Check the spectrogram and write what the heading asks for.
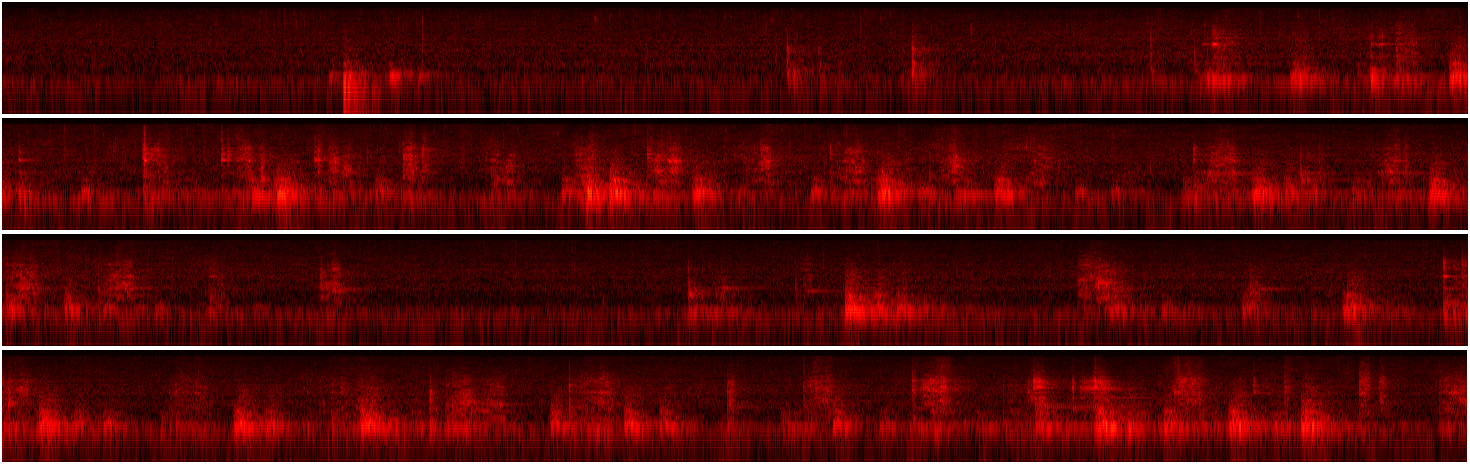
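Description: Wooden spatula scraping and stirring a blended spice-and-tomato paste as it sautés in a wok, over a steady low sizzle. The scraping is sparse at first, then comes in quick irregular runs from about six seconds in, with a short pause past the middle.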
